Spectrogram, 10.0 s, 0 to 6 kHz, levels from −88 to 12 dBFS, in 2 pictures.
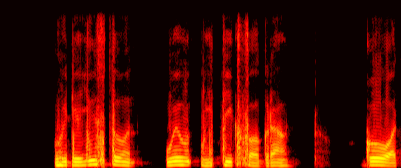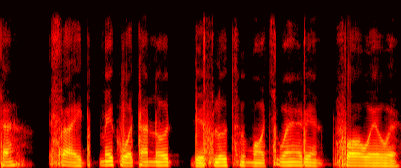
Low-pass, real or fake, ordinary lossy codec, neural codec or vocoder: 5.4 kHz; fake; none; codec, 16 kHz, 8 kbps, FreqCodec, larger model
